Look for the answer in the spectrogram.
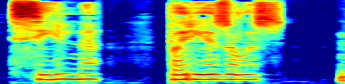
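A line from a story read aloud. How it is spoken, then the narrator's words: Trembling question. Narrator (Russian): дрожащим голосом спросила Мария Гавриловна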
